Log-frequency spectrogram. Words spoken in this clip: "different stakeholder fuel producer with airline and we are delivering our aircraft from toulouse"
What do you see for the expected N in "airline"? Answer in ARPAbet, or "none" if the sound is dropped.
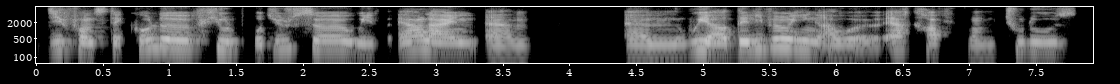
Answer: N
